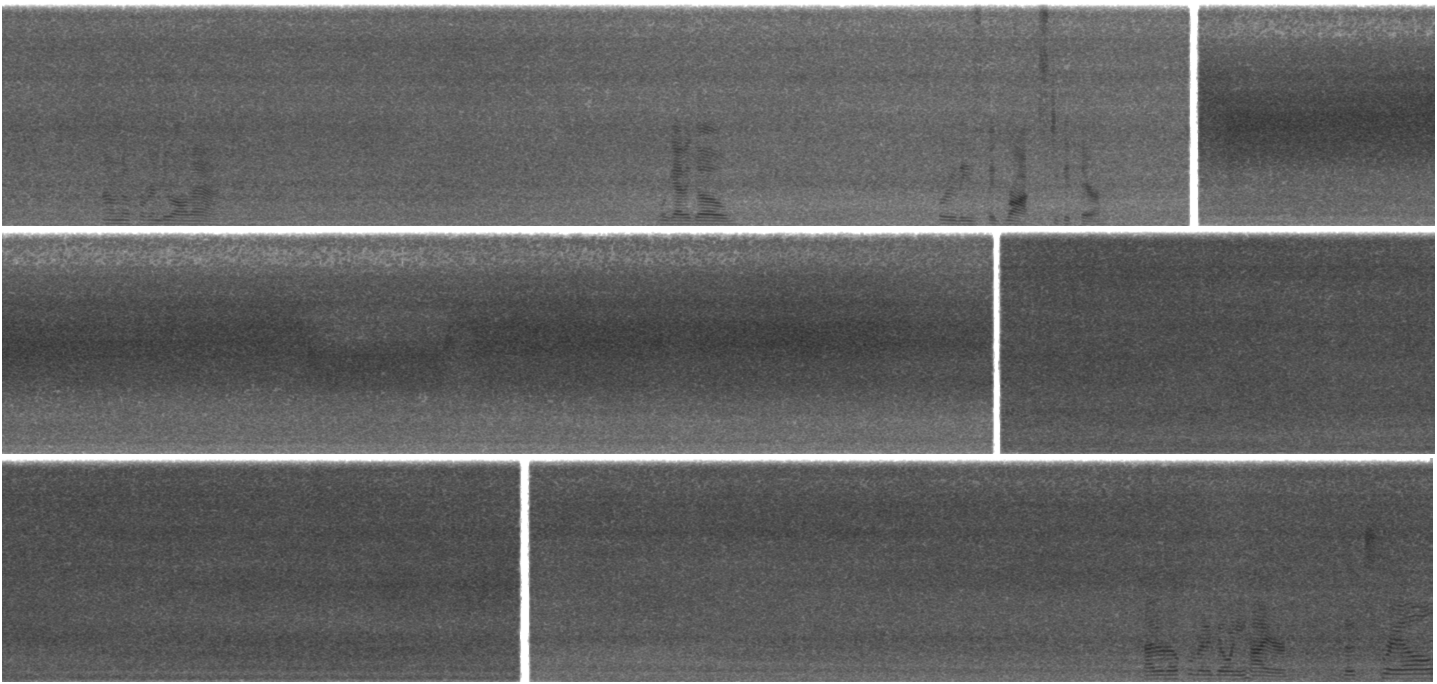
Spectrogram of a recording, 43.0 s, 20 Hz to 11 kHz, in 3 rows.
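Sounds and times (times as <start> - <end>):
waterfall rushing: 12.0 - 42.9.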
